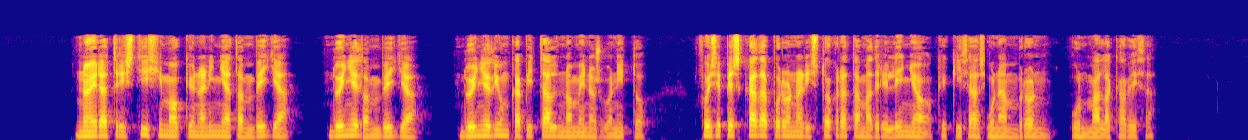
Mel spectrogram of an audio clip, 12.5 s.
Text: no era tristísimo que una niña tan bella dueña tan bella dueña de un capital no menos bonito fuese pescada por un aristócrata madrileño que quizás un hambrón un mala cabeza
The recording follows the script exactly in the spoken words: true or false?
true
